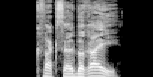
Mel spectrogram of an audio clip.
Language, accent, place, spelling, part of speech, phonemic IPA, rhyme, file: German, Germany, Berlin, Quacksalberei, noun, /ˌkvakzalbəˈʁaɪ̯/, -aɪ̯, De-Quacksalberei.ogg
- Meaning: quackery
